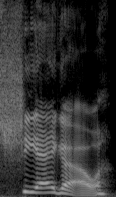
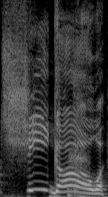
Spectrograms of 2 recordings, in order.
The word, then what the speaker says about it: Shego: It's Shgo. Like Diego. It's not Shego. Do you know why her name is Shego? No. Because she ego because of her ego.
